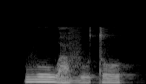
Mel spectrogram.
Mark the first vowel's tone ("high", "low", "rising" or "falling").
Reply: high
